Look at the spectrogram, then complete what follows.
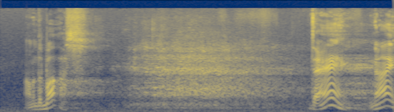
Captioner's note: audience laughing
